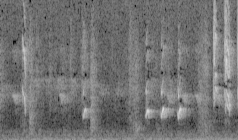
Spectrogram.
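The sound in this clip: Baby birds give begging calls: thin, high chirps repeated several times in quick bursts, with the later ones coming faster, over a soft, steady outdoor hiss.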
